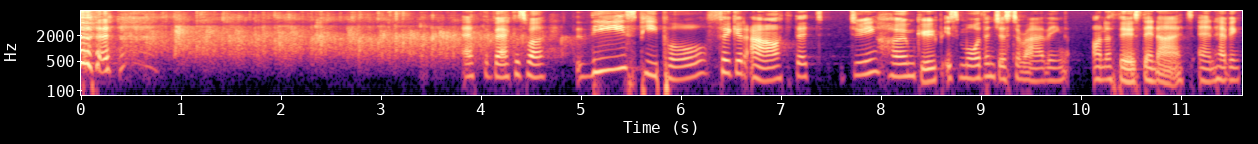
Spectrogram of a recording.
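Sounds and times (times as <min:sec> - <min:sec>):
speech: 0:00.1 - 0:00.9, 0:03.8 - 0:11.6
audience clapping: 0:00.4 - 0:05.4.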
